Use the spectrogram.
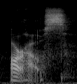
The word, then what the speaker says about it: Arhaus: It's Arhaus. Yeah. Our House.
